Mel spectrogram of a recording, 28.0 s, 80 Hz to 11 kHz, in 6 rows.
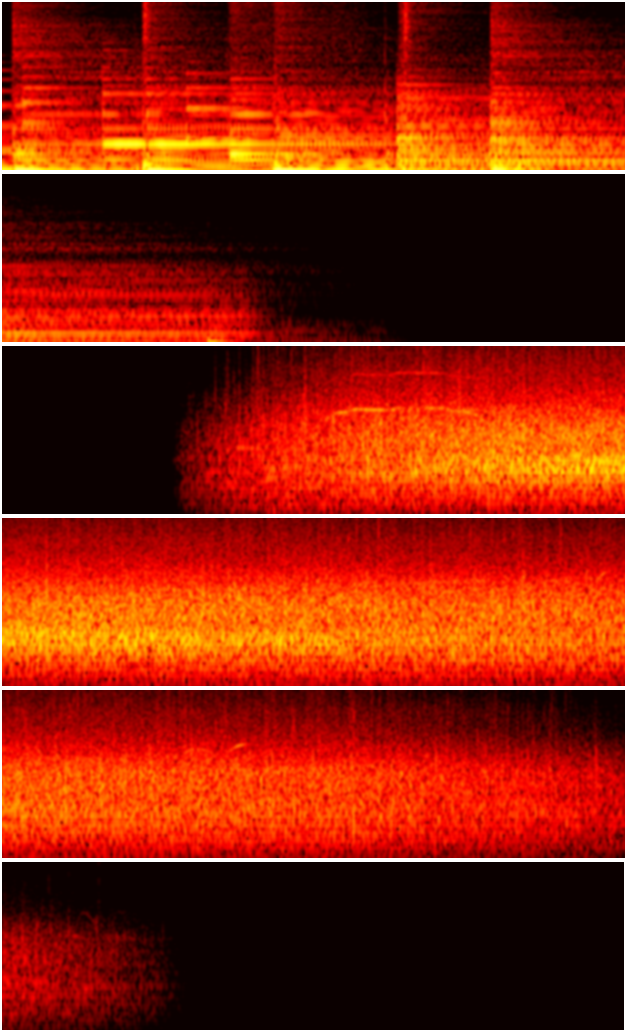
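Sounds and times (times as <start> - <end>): crowd applauding: 10.7 - 24.6
faint brief whistle: 11.0 - 13.0, 20.0 - 20.8.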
